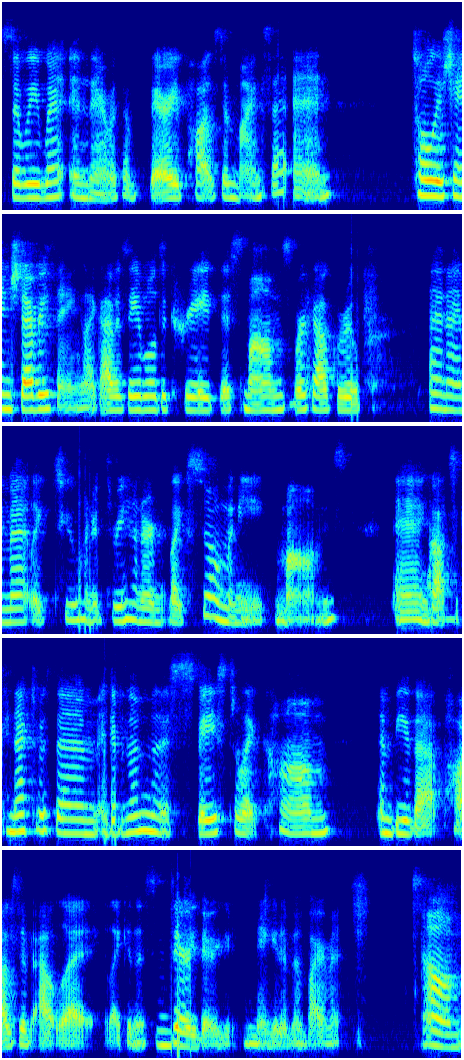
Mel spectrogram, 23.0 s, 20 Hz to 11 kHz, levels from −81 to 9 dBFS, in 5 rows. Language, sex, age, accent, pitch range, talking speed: English, female, 10-29, American, 225-270 Hz, 160 wpm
